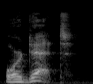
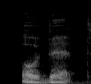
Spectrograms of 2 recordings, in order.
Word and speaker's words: Ordet: And I just looked it up on the internet and got the internet lady to pronounce it for me, and she says Ordet. So with no R sound.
